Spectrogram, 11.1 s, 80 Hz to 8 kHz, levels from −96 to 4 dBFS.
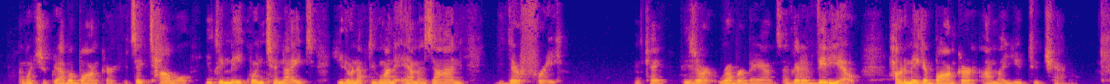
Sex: male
